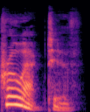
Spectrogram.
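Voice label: "proactive", British English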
